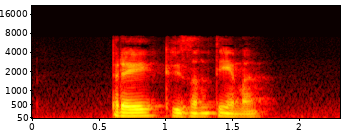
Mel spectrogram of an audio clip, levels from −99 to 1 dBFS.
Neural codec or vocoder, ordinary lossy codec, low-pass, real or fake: codec, 16 kHz, 2 kbps, FunCodec, trained on LibriTTS, 25 frames a second; none; 7.2 kHz; fake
